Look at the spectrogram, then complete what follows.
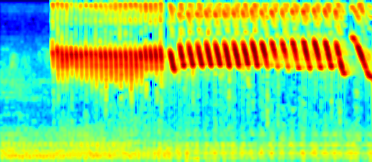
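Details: Canary song used for training other canaries to sing: after half a second of quiet, a fast high buzzy trill of rapid notes, then a slower run of sweeping downward notes about six per second, ending in a falling slur.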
